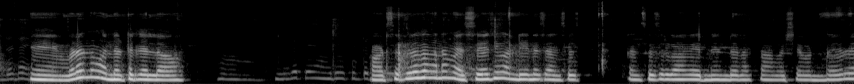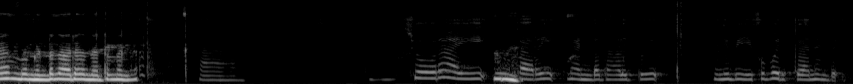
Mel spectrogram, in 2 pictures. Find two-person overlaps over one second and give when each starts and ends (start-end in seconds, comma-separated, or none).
3.7-5.0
